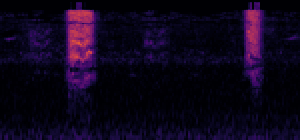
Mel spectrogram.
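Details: Calls of a female Double-collared seedeater, used to get a male singing: two crisp, very high chip notes about one and a half seconds apart, the first louder and longer, over quiet low hiss.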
